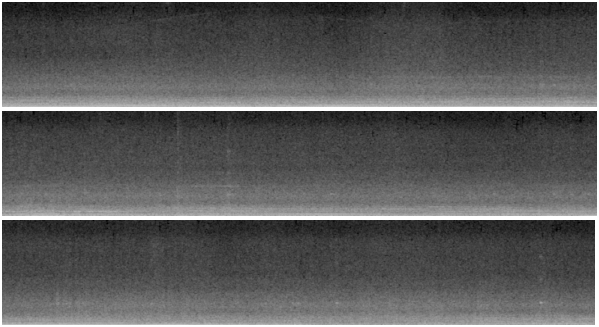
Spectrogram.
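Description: A bus interior rattles and creaks as it moves.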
